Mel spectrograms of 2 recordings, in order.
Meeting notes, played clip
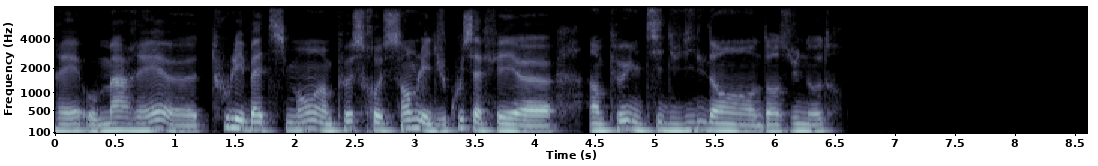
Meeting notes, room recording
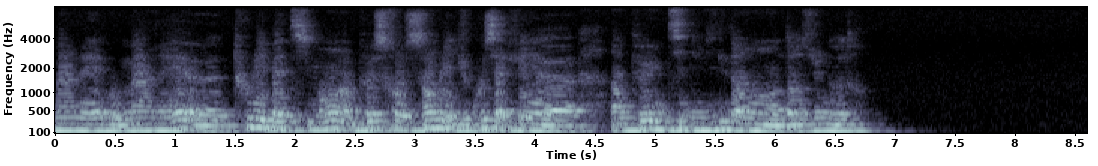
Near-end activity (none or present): none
